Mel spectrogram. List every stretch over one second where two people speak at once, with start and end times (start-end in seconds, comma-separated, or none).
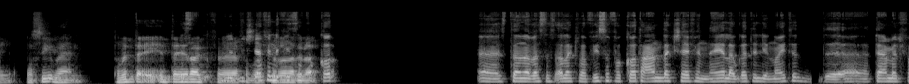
1.8-3.4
